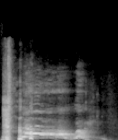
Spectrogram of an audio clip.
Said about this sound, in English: If you think about it, a bark is like a dog's way of saying sacré bleu. Yeah, my little dog was just saying... Sacre Bleu, who's out there?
